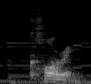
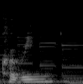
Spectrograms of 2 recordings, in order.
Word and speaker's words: Corin: Corin, not Corinne.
